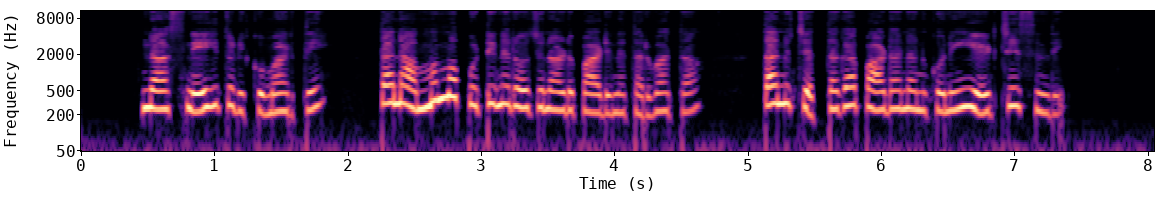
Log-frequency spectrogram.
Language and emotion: Telugu, sad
